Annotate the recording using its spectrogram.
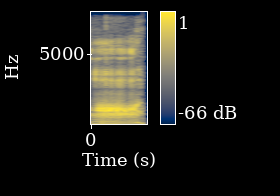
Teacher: my whole tongue is down and it's all open. A nice and open. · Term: A vowel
